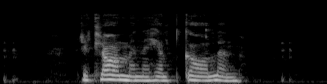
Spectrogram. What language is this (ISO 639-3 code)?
swe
